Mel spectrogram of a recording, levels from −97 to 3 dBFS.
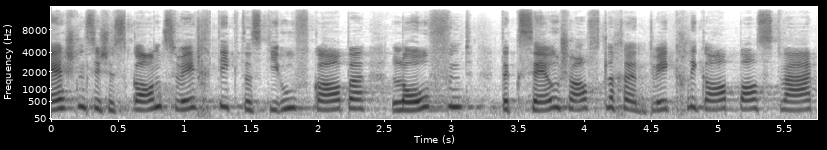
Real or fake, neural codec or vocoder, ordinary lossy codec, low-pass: fake; vocoder, 44.1 kHz, 128 mel bands, Pupu-Vocoder; none; 14.4 kHz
